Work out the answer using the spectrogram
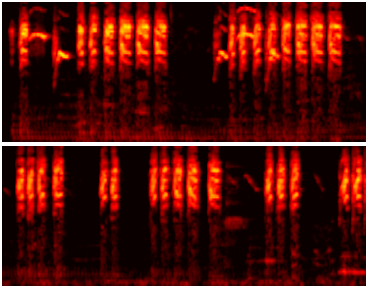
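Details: Cinereous tit, recorded as a lure for trapping birds: rapid bursts of harsh, buzzy, high notes grouped in dense rattling runs with short silent gaps, plus a few thin whistled slurs between bursts.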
